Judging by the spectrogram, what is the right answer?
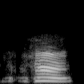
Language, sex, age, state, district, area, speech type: Bengali, male, 45-60, West Bengal, Jhargram, rural, conversation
